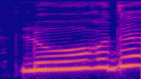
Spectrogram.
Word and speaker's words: lourd: Deuxièmement, deuxième adjectif, nous avons ici lourde, c'est un adjectif féminin, mais son adjectif masculin c'est lourd. On ne dit pas D, on ne se prononce pas D, on ne dit pas lourde, on dit lourd.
